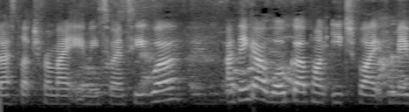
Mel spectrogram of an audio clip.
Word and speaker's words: Antigua: at the royalton antigua that's how you say it you don't say antiqua it's antigua everybody that we've spoken to says antigua um we didn't get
